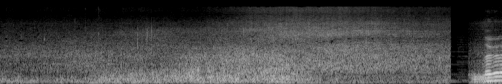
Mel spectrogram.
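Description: A car drives past with tyres hissing on a wet road.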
